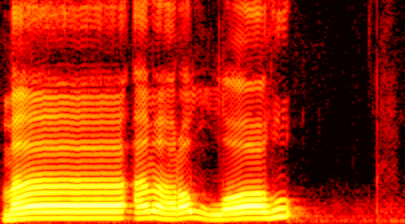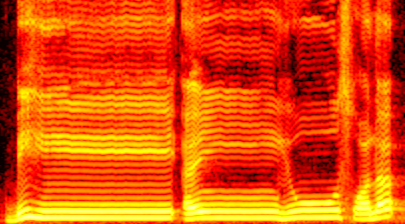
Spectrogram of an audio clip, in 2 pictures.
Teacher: میم کے اوپر مد ہونے کی وجہ سے کھینچ کر ادا کیا جائے گا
